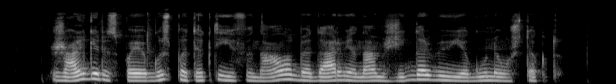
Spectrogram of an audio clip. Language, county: Lithuanian, Tauragė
